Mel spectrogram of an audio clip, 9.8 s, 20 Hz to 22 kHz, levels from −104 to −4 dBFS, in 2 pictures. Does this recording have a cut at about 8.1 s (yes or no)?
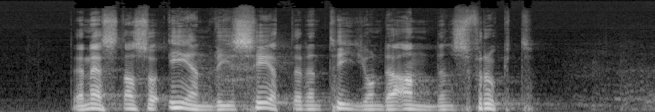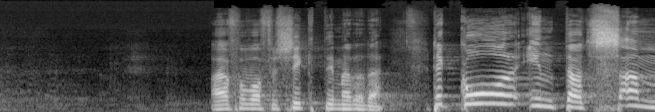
yes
